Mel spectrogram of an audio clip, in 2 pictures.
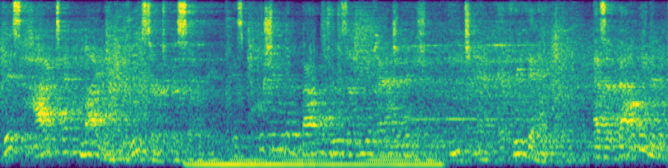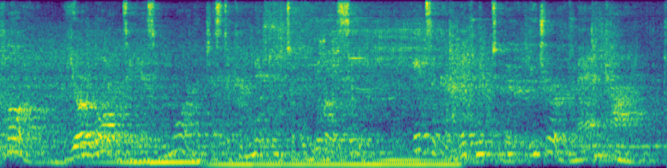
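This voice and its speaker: An earnest female corporate hologram from a video game, delivers polished promotional announcements with lively intonation. The sound is heavily echoed and distant, like a large hall, over loud music. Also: low-pitched, fairly quick. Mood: welcoming, official.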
